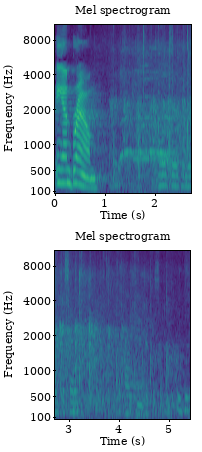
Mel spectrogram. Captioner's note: audience applauds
